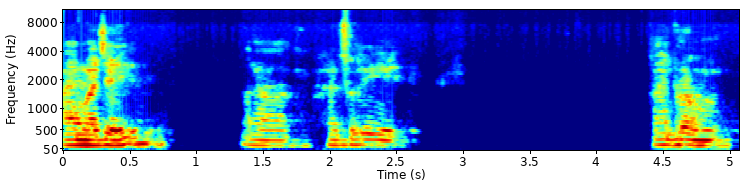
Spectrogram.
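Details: Adult man who has stammered since childhood; stammering.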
